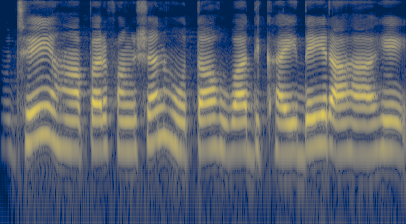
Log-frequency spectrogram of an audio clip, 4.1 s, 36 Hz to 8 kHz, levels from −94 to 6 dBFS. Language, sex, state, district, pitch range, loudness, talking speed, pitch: Hindi, female, Madhya Pradesh, Dhar, 210-230 Hz, -16 LUFS, 145 wpm, 220 Hz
